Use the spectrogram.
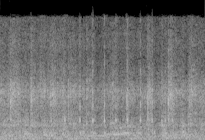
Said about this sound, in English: The P wave arrives. So these are what dogs pick up. You hear a scratch, and that's the S wave arriving, and then the rumble.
